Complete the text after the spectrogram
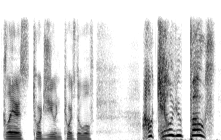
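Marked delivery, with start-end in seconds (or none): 2.9-4.3 high, slow furious yell; furious threat. Acted. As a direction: scream the threat with hate. GM voices enraged captive.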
